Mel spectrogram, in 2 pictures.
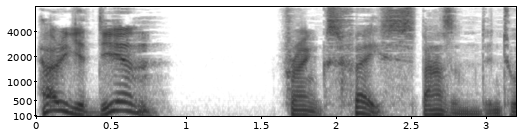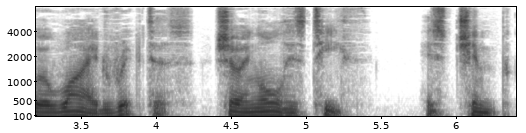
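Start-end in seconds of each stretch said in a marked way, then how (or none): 0.0-0.8 Scottish brogue, friendly query; broad Scottish accent. Acted. Attendant greeting a patient, broad Scottish accent. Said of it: "in a broad Scottish accent".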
